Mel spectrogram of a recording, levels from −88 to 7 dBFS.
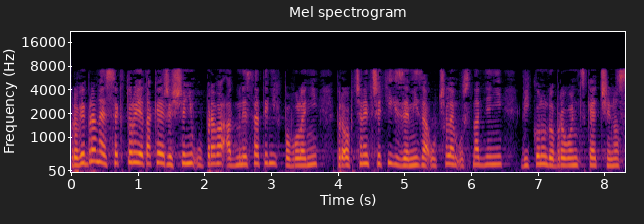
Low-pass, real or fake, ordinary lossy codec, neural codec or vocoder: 7.2 kHz; real; none; none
